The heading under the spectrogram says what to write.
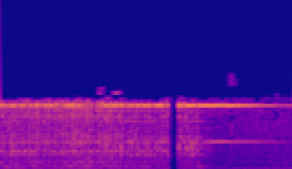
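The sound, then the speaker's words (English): A doorbell of a house in Oxford, pressed by a man, rings with a steady electric buzzing tone, cut off by a brief gap partway through before resuming and gradually fading out. No voices accompany it. “He had a worried expression on his face as he walked up the few steps and pressed the doorbell.”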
